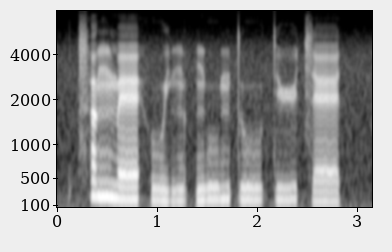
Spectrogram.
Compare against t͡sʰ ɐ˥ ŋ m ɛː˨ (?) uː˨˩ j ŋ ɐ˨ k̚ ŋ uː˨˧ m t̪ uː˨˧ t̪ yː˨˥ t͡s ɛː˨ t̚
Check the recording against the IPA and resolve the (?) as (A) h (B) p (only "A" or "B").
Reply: A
